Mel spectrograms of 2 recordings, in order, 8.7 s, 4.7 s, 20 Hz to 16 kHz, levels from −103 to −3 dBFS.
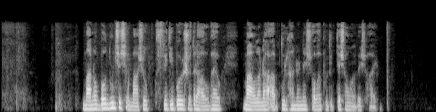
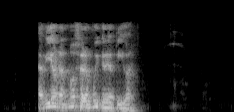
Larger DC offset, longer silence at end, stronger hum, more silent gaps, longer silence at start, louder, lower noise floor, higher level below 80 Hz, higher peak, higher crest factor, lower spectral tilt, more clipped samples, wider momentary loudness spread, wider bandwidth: neither; second, 1.2 s vs 1.95 s; neither; neither; first, 1.1 s vs 0.75 s; first, -21 LUFS vs -28 LUFS; second, -86 dBFS vs under -90 dBFS; second, -56 dBFS vs -50 dBFS; first, -2 dBFS vs -12 dBFS; about the same, 20 dB vs 18 dB; about the same, -6 dB/octave vs -5 dB/octave; neither; first, 12 LU vs 9 LU; about the same, 7.8 kHz vs 7.6 kHz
